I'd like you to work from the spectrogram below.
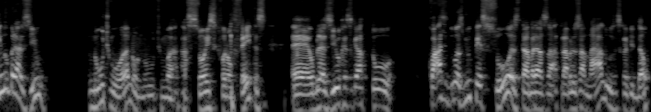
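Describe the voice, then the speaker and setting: This man has a normal speaking voice, set at a medium pitch with ordinary variation and delivered at a moderate speed. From Brazil, Itapira (São Paulo state). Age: 40s. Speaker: history teacher. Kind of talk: casual chat.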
